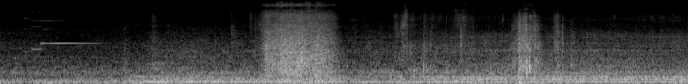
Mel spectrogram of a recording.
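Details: Samsung electric dryer DV48J7700EW/A2, brought in for not heating and shutting off, run on the heat cycle: a steady low tumbling rumble with a faint early click, the board relay, as the drum turns evenly; normal running.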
